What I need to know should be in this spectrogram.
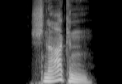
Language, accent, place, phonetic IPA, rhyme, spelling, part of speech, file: German, Germany, Berlin, [ˈʃnaːkn̩], -aːkn̩, Schnaken, noun, De-Schnaken.ogg
- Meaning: plural of Schnake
